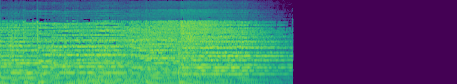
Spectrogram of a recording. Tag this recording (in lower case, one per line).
television
music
